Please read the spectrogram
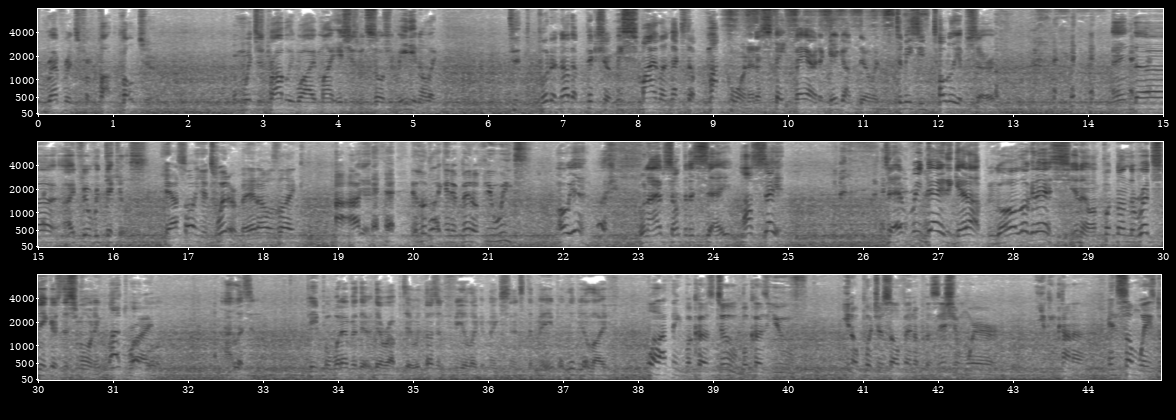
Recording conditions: inside a vehicle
